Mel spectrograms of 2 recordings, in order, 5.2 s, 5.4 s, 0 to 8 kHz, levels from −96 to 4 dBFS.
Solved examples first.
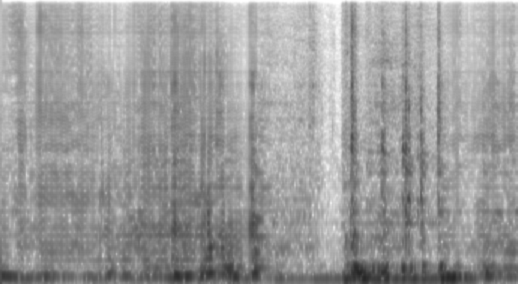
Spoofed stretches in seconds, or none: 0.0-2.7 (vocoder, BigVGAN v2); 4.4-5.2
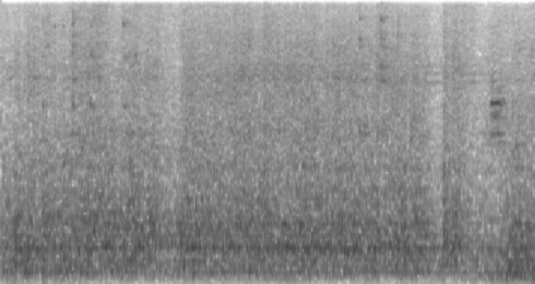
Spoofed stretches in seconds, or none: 3.2-4.1 (vocoder, BigVGAN v2)

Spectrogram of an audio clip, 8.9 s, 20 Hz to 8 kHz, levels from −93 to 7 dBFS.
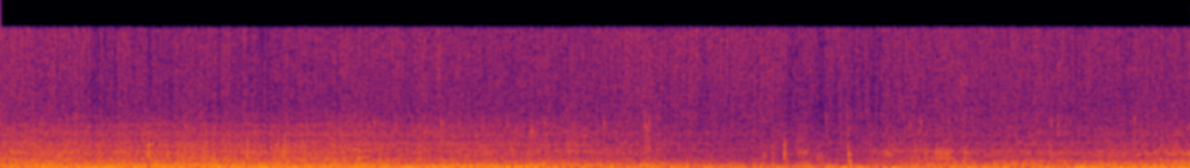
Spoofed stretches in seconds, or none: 6.0-8.3 (vocoder, BigVGAN v2)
